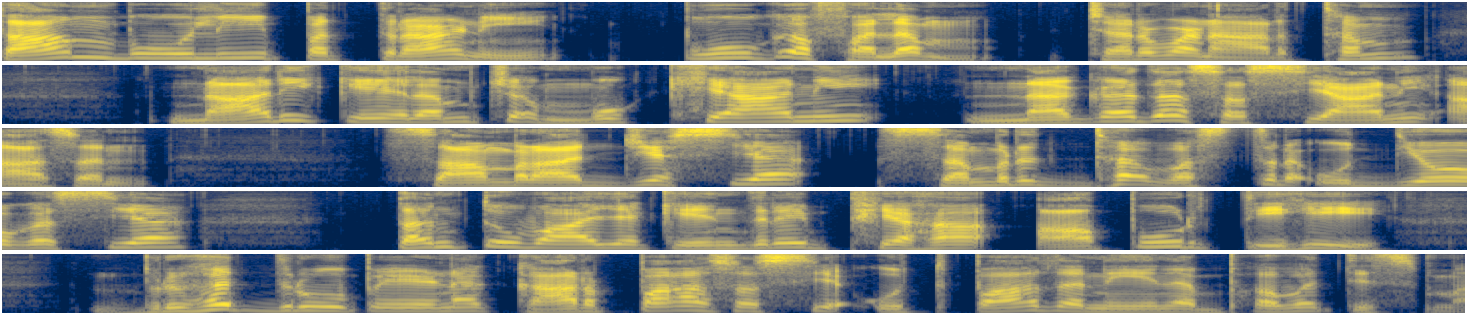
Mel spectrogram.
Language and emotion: Sanskrit, neutral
